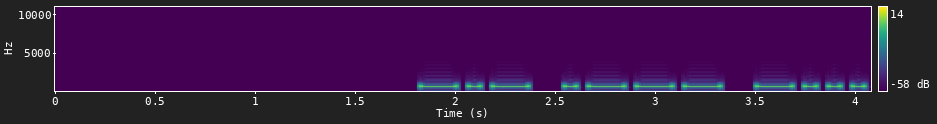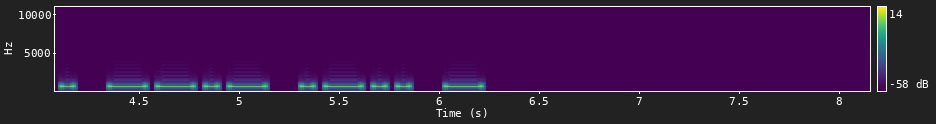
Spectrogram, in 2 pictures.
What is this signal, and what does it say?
Morse code, heard as a keyed tone, about 20 wpm, 700 Hz. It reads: KJ6QLT
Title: USA Call Signs - 6 Characters - 20wpm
